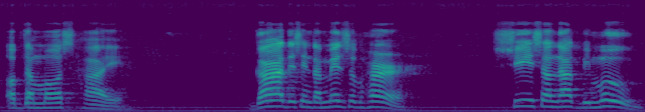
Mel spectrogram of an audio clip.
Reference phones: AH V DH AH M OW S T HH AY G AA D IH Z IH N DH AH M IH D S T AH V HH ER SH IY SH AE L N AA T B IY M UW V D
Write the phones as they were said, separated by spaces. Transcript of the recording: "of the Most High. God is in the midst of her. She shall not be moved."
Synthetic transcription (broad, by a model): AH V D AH M OW S T HH AY G AA D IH S IH N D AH M IH D S T AH V HH ER SH IY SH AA L N AA T B IY M UW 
